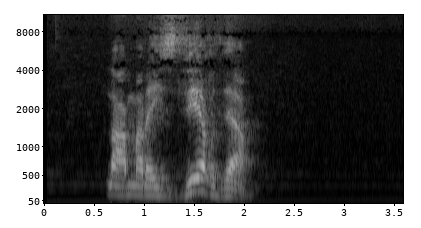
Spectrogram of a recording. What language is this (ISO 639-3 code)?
kab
